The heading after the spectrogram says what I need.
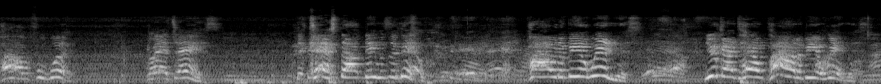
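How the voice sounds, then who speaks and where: An extremely high-pitched woman's voice, with long, frequent pauses over noticeable background noise. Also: ordinary pitch variation. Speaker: pastor. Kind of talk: sermon at a tent revival, call-and-response preaching. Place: tent.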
